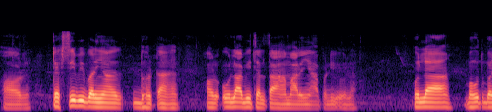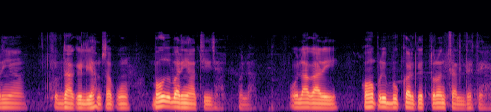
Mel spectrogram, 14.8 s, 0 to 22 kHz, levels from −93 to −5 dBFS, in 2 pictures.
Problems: none marked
